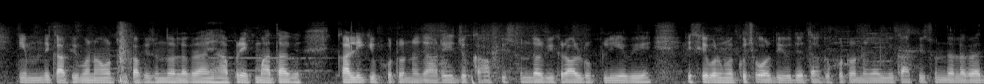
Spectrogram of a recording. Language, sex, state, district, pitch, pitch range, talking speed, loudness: Hindi, female, Bihar, Purnia, 100 Hz, 100-105 Hz, 245 wpm, -20 LUFS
